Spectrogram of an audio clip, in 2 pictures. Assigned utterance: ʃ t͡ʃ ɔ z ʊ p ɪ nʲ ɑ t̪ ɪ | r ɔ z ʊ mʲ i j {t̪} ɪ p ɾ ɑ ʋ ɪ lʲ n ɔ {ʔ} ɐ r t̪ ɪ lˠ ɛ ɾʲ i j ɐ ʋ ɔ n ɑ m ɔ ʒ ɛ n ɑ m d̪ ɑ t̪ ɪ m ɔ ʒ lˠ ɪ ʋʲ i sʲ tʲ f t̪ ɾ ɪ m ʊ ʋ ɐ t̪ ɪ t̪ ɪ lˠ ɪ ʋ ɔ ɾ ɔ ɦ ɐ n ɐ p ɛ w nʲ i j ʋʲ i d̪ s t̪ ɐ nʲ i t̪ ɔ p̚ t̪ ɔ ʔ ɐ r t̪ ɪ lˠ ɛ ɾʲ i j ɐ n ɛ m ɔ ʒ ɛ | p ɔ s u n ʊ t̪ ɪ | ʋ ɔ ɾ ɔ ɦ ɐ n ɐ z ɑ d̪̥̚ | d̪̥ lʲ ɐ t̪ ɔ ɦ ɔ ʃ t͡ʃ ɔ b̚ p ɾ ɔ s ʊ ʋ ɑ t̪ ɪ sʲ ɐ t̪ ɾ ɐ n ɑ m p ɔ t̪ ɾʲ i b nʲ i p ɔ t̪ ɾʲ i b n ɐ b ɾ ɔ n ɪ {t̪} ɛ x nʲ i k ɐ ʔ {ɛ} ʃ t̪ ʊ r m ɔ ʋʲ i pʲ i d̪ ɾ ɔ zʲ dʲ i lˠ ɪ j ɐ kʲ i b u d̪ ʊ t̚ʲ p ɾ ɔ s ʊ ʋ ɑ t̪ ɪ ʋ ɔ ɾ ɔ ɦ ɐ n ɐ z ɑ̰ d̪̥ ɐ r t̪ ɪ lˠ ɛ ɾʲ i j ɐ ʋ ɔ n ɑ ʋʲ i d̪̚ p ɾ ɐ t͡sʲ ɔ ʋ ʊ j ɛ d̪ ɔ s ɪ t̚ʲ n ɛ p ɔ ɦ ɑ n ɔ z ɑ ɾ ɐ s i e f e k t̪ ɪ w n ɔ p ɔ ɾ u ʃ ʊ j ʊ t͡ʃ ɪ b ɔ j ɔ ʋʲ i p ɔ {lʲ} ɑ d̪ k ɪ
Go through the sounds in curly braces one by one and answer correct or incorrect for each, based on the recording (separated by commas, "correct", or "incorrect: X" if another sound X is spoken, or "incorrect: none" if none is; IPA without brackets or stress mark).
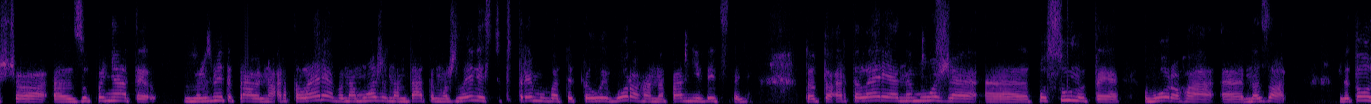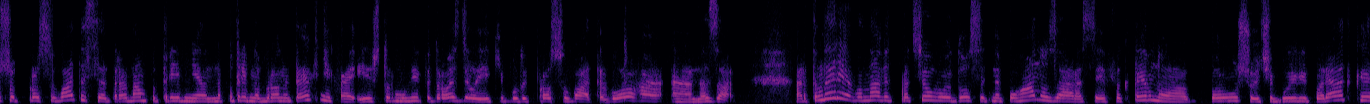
correct, correct, correct, incorrect: i, incorrect: ɾʲ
